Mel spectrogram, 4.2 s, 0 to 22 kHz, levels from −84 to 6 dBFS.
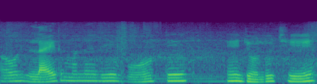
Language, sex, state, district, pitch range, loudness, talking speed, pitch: Odia, male, Odisha, Sambalpur, 130-150 Hz, -19 LUFS, 85 wpm, 140 Hz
